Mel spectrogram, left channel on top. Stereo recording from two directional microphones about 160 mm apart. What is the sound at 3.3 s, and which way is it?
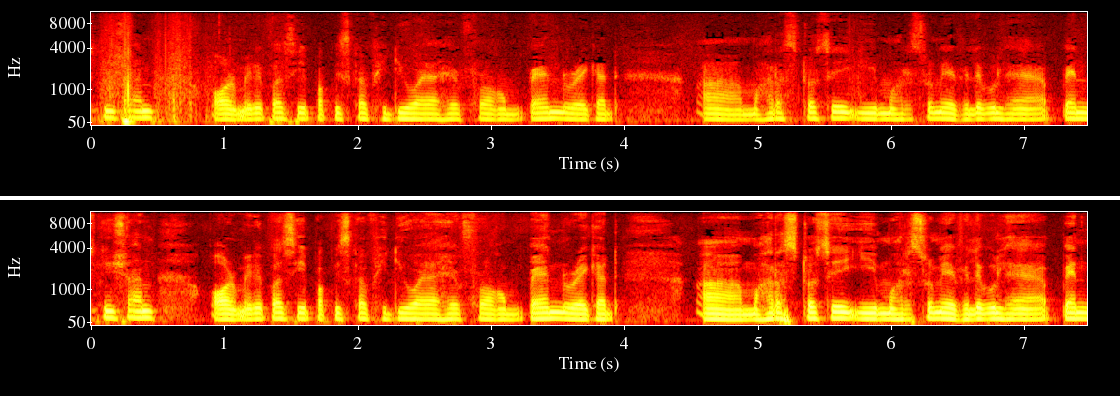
Speech, 35° right (ahead or behind).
